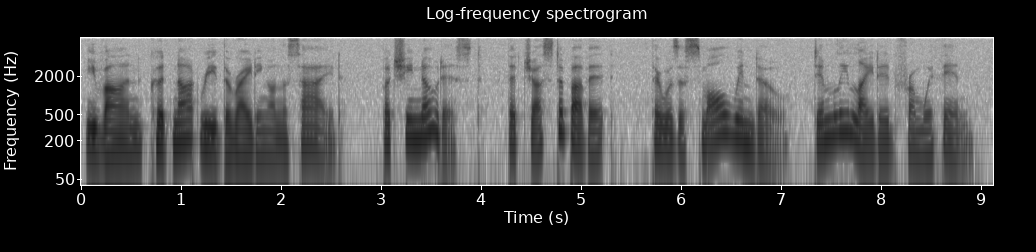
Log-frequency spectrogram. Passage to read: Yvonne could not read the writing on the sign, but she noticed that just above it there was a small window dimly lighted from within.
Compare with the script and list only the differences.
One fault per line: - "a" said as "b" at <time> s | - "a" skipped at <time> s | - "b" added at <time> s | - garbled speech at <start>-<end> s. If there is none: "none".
- "sign" said as "side" at 2.1 s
